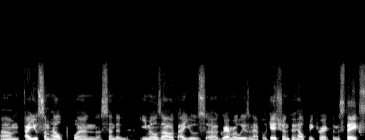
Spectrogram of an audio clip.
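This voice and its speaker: A man's very deep, low voice with a bright, sharp tone and a non-native accent, at a moderate pace with ordinary pitch variation, dry with no echo against a quiet background. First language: not English. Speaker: QA teacher. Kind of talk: lecture. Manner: hesitant, many fillers. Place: home room. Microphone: headset.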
